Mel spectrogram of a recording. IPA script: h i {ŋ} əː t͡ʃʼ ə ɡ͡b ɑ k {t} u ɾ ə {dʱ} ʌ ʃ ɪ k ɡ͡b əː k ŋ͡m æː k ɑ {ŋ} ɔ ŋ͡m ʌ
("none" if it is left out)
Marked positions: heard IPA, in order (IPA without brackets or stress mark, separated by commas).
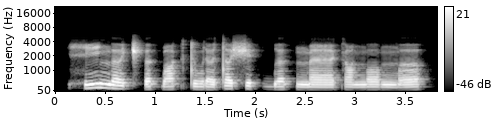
ŋ, t, t, ŋ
